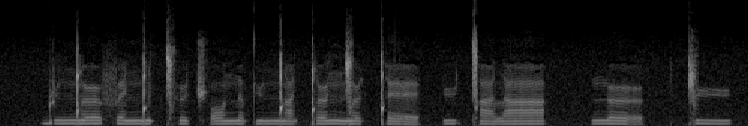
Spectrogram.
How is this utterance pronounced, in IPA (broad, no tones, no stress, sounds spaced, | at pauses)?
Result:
ɖ y ŋ͡ǃ œ f ɛ ŋ͡ǃ ɪ ǀʰ ø t͡ʃʼ ɔ n ɐ t̪ y ŋ͡ǃ a ǃ œ ŋ͡ǀ œ ǃ ɛ | y ǀ a l a | n̪ œ | ǀ y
